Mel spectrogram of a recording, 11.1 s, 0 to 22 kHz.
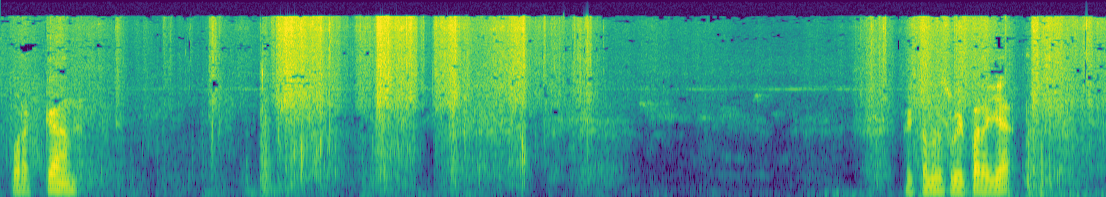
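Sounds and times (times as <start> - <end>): footsteps crunching dry leaves: 0.0 - 6.2, 8.5 - 11.0.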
